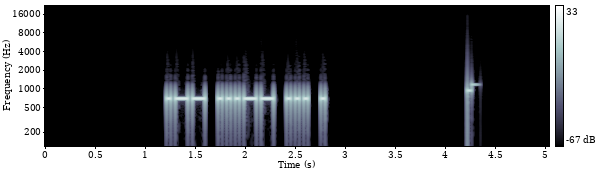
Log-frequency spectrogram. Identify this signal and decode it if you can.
Morse code, heard as a keyed tone, about 28 wpm, 700 Hz. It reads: W3SE
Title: USA Call Signs - 4 Characters - 4x Character Spacing - 28wpm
